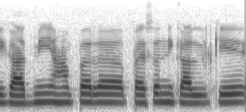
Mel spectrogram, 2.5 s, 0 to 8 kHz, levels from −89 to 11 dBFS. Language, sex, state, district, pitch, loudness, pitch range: Chhattisgarhi, male, Chhattisgarh, Rajnandgaon, 175 Hz, -17 LUFS, 170-180 Hz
